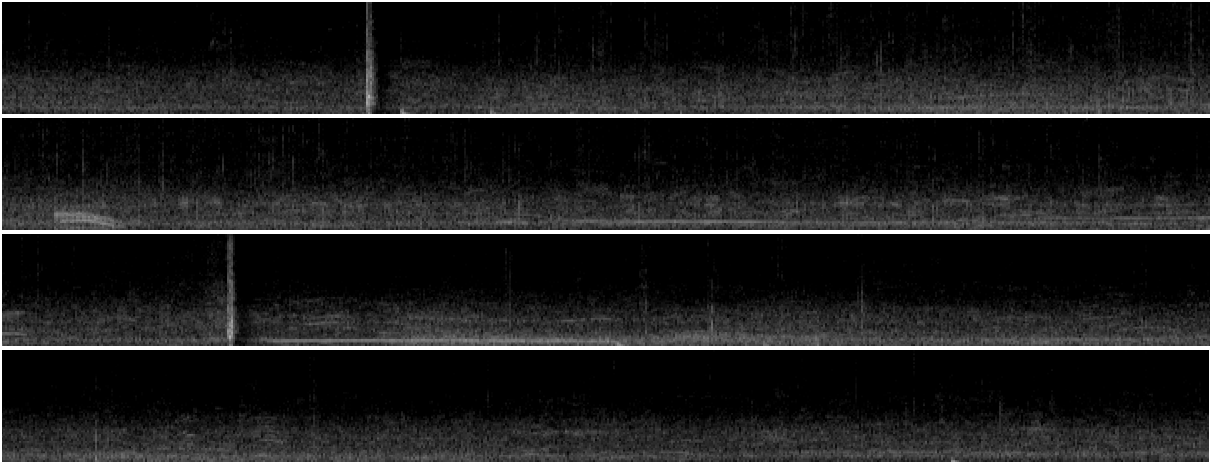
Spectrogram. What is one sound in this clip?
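A stadium crowd murmurs and cheers.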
